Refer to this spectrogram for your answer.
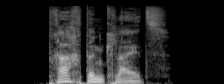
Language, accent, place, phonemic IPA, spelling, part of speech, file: German, Germany, Berlin, /ˈtʁaxtn̩ˌklaɪ̯ts/, Trachtenkleids, noun, De-Trachtenkleids.ogg
- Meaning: genitive singular of Trachtenkleid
